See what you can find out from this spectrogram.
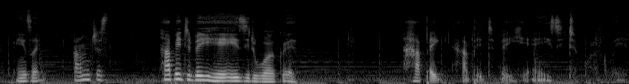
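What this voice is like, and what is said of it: Weak attempt at a British accent. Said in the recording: “It's not a very good accent. I'm trying to pull it out of my ass... He's probably more multi-culty than he is Cockney.”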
